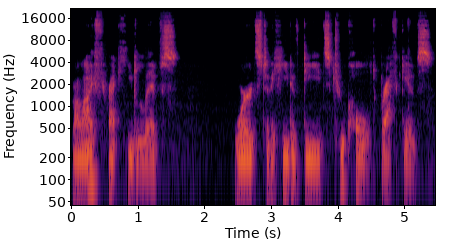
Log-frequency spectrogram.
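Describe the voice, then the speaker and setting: Casting: male performer as an ambitious, haunted Shakespearean noble, very deep and rough-edged, weighty theatrical delivery for a stage monologue. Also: fairly even intonation, bright, forceful tone, exaggerated voice. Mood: dark, grim. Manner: theatrical, deliberate Shakespearean soliloquy with weighted pauses.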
